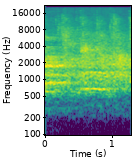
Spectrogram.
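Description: Brief, even clapping from a crowd audience, a dense continuous patter at moderate distance with no clear voices over it.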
